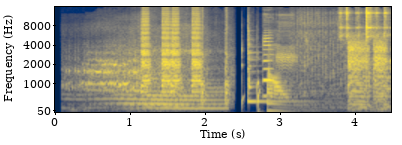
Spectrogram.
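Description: Car sound effects for an animated title sequence: a steady engine note grows louder for about two seconds, cuts off suddenly with a few clicks, then a falling pitch glide follows. Strummed guitar music starts near the end.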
